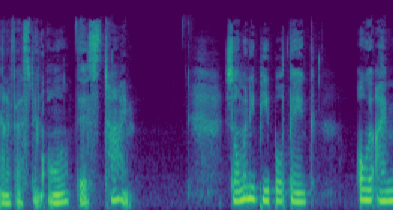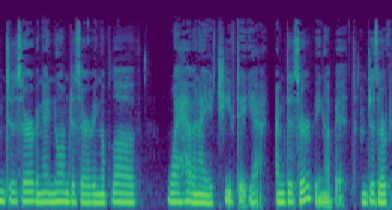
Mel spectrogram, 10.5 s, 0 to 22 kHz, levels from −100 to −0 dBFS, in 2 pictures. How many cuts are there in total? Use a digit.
1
